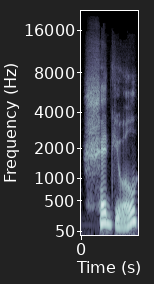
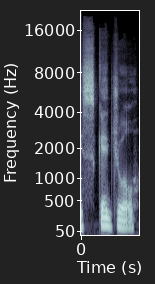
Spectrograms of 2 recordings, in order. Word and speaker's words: schedule: We would say schedule. So it's not like school, it's schedule and the Americans would say schedule.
